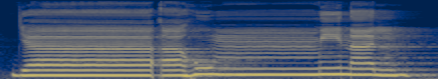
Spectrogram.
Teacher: karena ada dua huruf yang sama makhraj dan sifatnya bertemu. Di mana huruf pertama sukun, huruf kedua berharakat. Masuk dan dengungkan ya.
